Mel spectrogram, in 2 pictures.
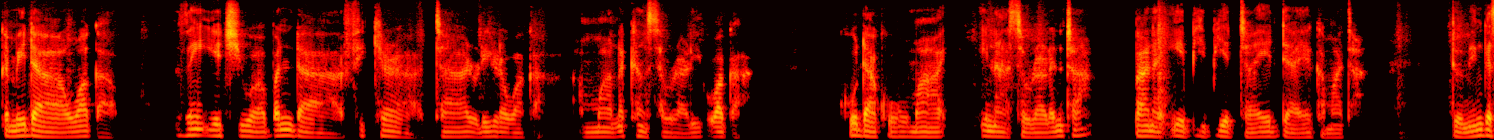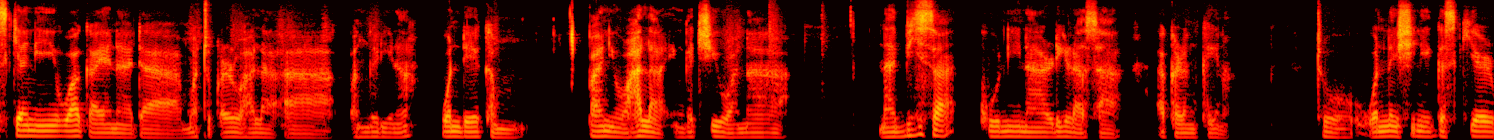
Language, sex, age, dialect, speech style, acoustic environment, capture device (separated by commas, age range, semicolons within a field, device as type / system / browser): Hausa, male, 35-44, Nigeria - Katsina, happy; relaxed; excited; focused, silence, mobile / Linux / Chrome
